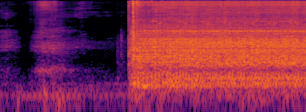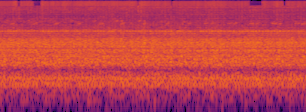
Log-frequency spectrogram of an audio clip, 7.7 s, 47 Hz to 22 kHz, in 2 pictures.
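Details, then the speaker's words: 1927 Pirsch fire truck, first start attempt in 29 years, 12 V battery and 12 V coil replacing 6 V system, fuel tank hooked up: steady fast starter churning, even, no firing or catch; cranks but won't start. "well that sounds like a bunch of nothing so far let's make sure this isn't arcing out"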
